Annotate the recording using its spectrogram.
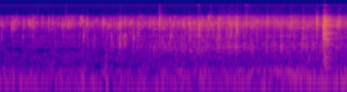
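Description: Rice vadam deep-frying in hot oil, sizzling and crackling as it puffs up. The crackle grows busier about a second and a half in.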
